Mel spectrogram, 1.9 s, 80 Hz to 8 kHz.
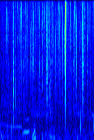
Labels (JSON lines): {"label": "biophony, cascading saw", "recorder": "SoundTrap 600 or HydroMoth"}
